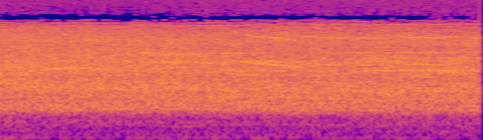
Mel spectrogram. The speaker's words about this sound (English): You want to do some screaming, right?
